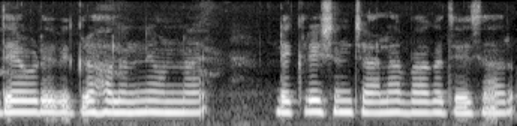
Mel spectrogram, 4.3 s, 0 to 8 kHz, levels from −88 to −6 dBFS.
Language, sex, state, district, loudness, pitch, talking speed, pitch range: Telugu, female, Andhra Pradesh, Sri Satya Sai, -14 LUFS, 225 Hz, 110 wpm, 220-230 Hz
